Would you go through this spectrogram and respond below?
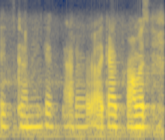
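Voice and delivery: soft, slightly sing-song platitude; mock cliché reassurance. Guest parodies the cliché she told herself, mock reassurance. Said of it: "it sounds really cliche".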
